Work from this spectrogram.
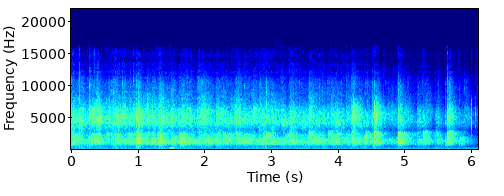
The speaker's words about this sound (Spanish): Y quiero tomar este tiempo para pausar y que usted, eh, eh, vamos a darle un fuerte aplauso a los voluntarios de nuestra iglesia.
